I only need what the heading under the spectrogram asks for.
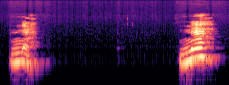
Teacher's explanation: voiced alveolar nasal or nasal stop again it is a it is voiced alveolar nasal or nasal · produced when the vocal chords are vibrating now is alveolar because it is produced when the tip and blade of top of the tongue are closed to the alveolar Ridge · na is nasal because it is produced by allowing air to escape through the nose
